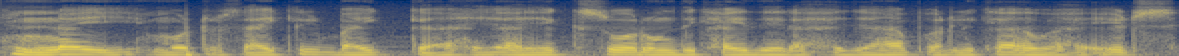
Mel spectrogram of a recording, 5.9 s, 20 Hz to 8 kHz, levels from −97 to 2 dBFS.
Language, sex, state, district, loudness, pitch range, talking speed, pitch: Hindi, male, Punjab, Pathankot, -16 LUFS, 110-120 Hz, 185 wpm, 115 Hz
